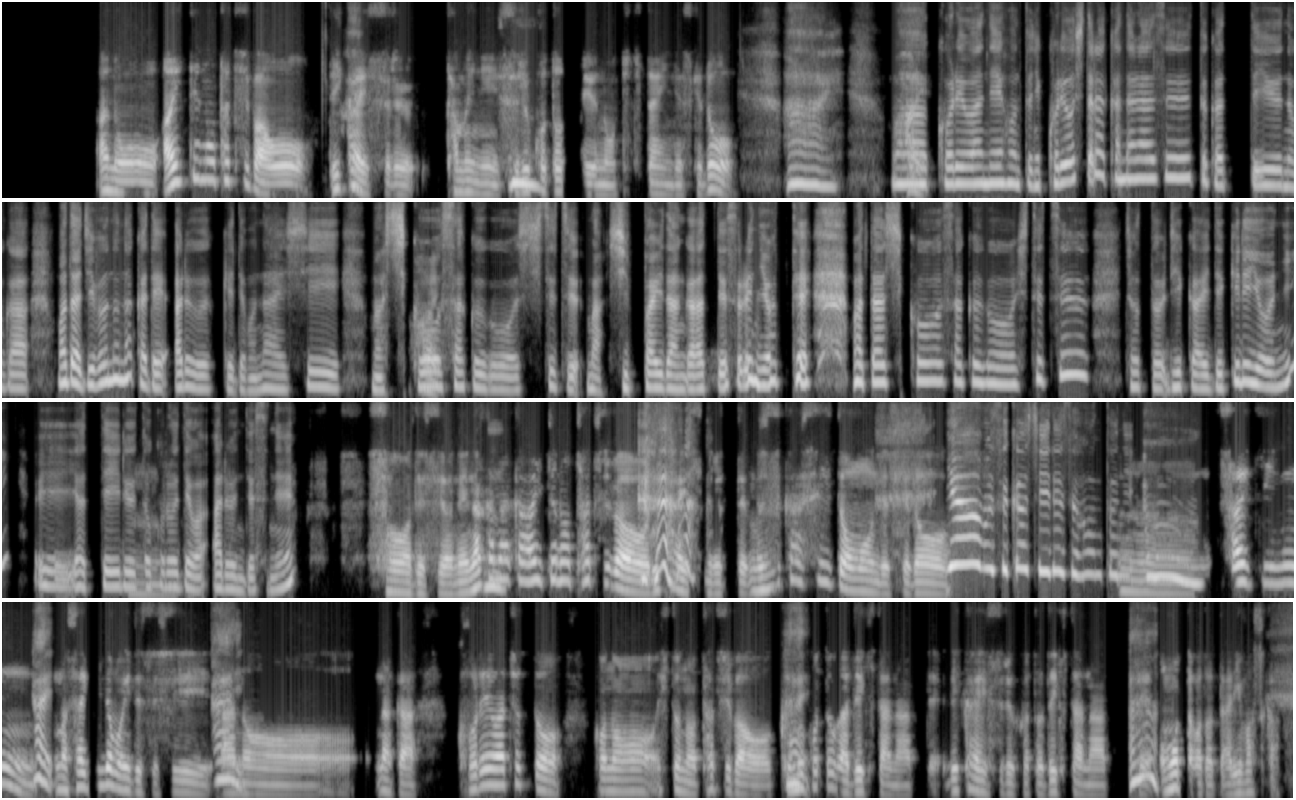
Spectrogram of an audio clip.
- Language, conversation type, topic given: Japanese, podcast, 相手の立場を理解するために、普段どんなことをしていますか？
- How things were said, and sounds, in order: laugh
